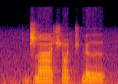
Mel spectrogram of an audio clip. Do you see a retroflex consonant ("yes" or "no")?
yes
